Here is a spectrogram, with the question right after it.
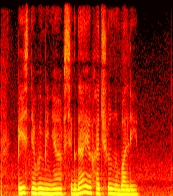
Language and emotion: Russian, neutral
